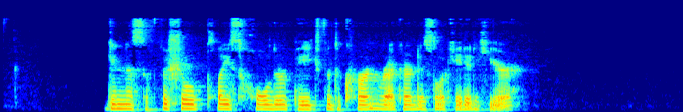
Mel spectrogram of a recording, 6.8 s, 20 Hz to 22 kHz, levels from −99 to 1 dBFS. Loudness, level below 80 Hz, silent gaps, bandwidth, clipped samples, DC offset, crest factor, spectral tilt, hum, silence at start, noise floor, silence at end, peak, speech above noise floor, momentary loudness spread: -30 LUFS; -76 dBFS; none; 11.5 kHz; under 0.1%; under 0.1%; 20 dB; -6.5 dB/octave; none; 1.05 s; -90 dBFS; 1.65 s; -12 dBFS; 61 dB; 5 LU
